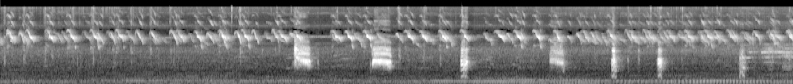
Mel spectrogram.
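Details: Mother hen calls her chicks to food. Soft, low clucks come in an irregular run over several seconds. High-pitched peeps from the chicks chatter continuously underneath.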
